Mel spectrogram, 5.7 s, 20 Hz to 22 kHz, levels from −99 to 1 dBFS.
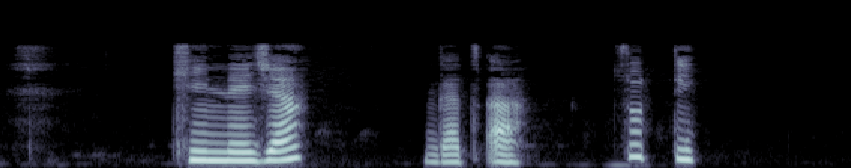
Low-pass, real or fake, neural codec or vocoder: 7.2 kHz; real; none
